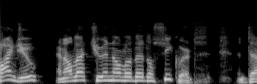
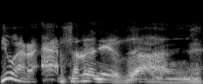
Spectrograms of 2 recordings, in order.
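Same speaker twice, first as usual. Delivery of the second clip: slow, slurred words with simmering anger. Channeling a woman's energy to try out her line, with mock-angry, slurred speech. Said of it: "a specific kind of slurry speech... you can feel the anger in there... Let me just channel her energy".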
